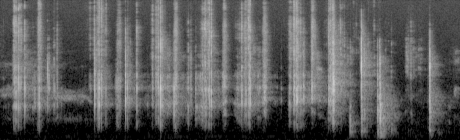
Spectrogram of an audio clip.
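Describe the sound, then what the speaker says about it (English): Scissors snip repeatedly through a plastic cup, cutting opposite the first cut to form a U-shaped half pipe; a close, irregular series of sharp crunching cuts, loud and alone. "then you want to cut through exactly opposite where you cut before to make that half pipe"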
